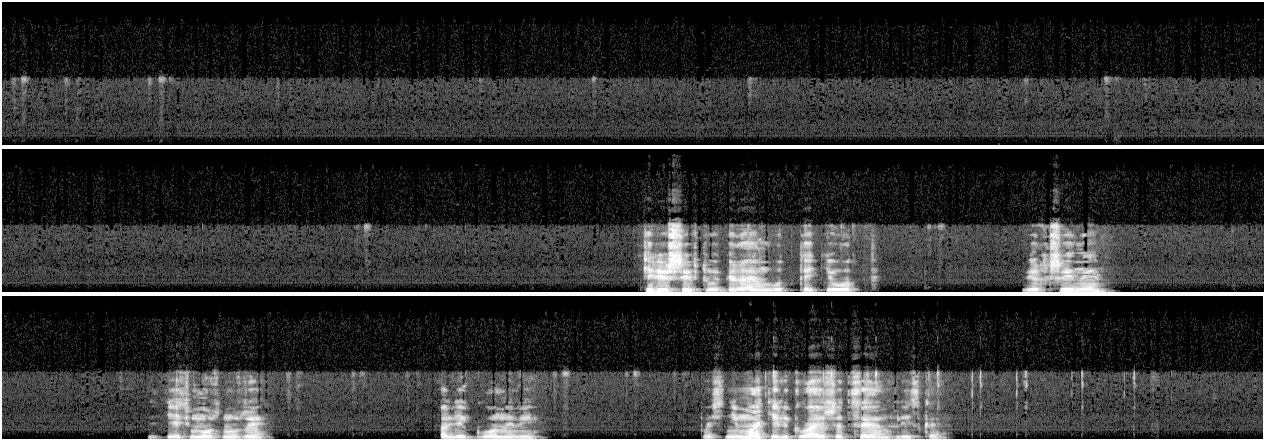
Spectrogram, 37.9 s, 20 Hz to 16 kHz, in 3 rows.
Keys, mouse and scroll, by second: 0.1 shift+click, 0.6 shift+click, 1.4 shift+click, 4.7 shift+click, 10.2 alt+shift+click, 14.1-14.6 scroll down 2, 14.6 middle click, 16.2 click, 16.8 middle click, 17.5 scroll up 3, 20.0 alt+shift+click, 26.9 click, 28.0 shift+click, 28.7 click, 29.3 click, 29.7 click, 30.2 shift+click, 30.7 shift+click, 31.5 shift+click, 31.9 shift+click, 32.8 shift+click, 33.4-36.9 shift+click, 36.9 middle click.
